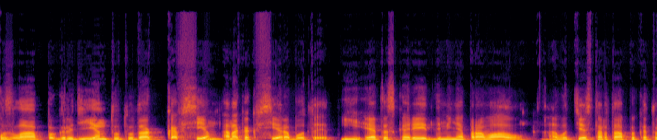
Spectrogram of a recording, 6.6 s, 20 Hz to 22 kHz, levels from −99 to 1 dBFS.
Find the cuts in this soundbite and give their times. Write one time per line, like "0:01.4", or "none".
0:03.4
